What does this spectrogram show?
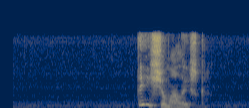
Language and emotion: Russian, positive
